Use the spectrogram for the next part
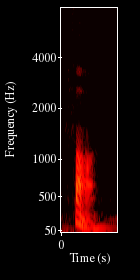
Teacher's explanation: nos da la impresión que al final de la palabra la vocal pareciera más larga esta es una vocal larga que quiere decir larga que tiene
